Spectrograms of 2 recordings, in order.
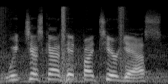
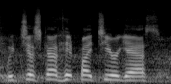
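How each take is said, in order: First: Laughing from tear gas. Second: Choked up, eyes streaming; strained, tear-gassed voice; teary from tear gas. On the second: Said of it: "my eyes are watering and I can barely". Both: Real, not acted.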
